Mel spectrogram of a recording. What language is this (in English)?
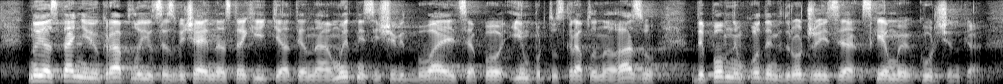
Ukrainian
